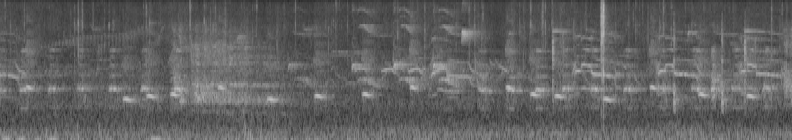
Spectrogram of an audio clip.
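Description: Wild turkeys gobbling from the roost at first light, with a rough gobble about two seconds in. Songbirds call all through it in a dawn chorus, one repeating short whistled notes over and over.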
